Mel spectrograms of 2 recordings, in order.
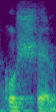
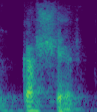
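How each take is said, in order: First: The first vowel sounds like 'o'. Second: The first vowel sounds like 'a'. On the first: A minority pronounce it this way. "Alguns vão pronunciar kosher" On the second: Most people pronounce it this way. "a maioria pronuncia kasher"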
